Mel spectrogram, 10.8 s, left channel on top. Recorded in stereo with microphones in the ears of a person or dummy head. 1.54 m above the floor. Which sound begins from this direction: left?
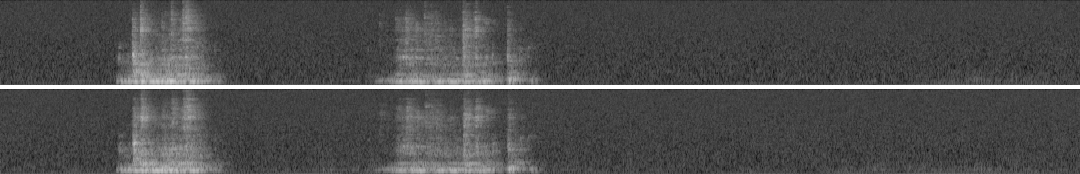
A drawer, at 1.2 s.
